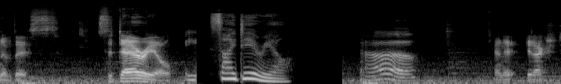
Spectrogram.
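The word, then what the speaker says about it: Sidereal: Yeah, cedariel. That's how it's pronounced. Not side rail.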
